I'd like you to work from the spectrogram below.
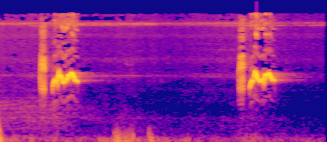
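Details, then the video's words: Natural sooty-headed bulbul call used as a trapping lure, without mimicked filler: two identical bright wavering whistled phrases about two seconds apart, each opened by a sharp click-like note, with soft low knocks between. "Pikat Burung Kutilang ISTIMEWA Full Gacor,Panggilan Alami Tanpa Isian"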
